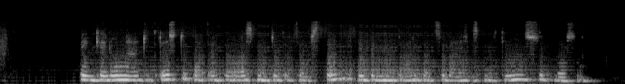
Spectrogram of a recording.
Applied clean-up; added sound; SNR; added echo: neural separator model SepFormer DNS4.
